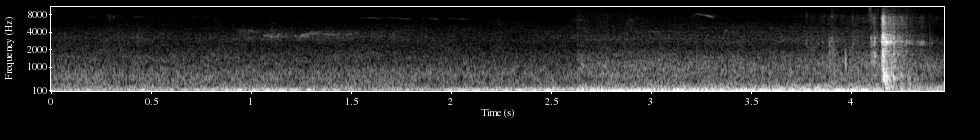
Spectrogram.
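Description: Quiet outdoor background: a low steady rumble that gets louder about two and a half seconds in, with a few faint bird chirps.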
